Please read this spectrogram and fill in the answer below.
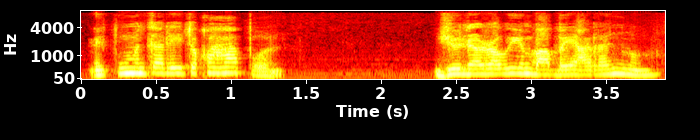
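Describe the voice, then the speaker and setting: A woman's voice: on the low side, moderate pace, fairly bright tone. A long-suffering middle-aged wife and mother in a Filipino radio drama. She is earnest, firm and reproachful. The recording is dull and lo-fi.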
